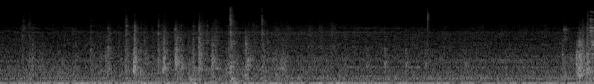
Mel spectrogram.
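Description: Scattered light clicks and knocks of battery cables, terminals and tools being handled, over a steady low hum.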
